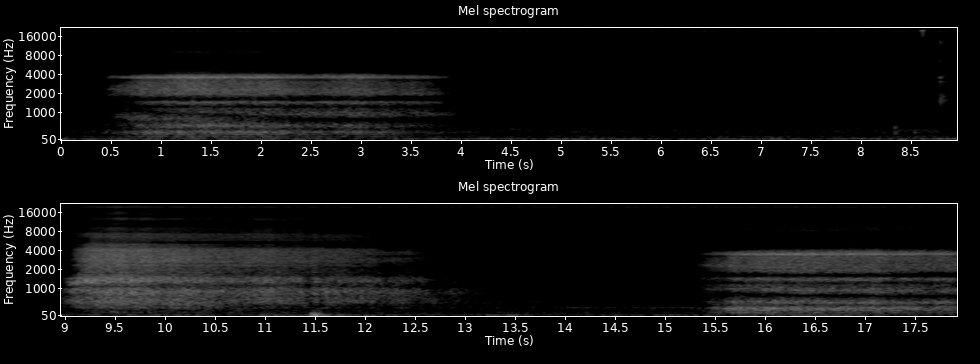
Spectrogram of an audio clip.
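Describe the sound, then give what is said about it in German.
Three long, forceful breaths huffed out through the nose as a demonstrated breathing exercise, loud, each a rushing hiss lasting a few seconds, separated by quiet pauses; no one speaks. “Ich mache es zweimal vor und dann beim dritten Mal darfst du dann auch einsteigen in das Schnaufen hinein.”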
